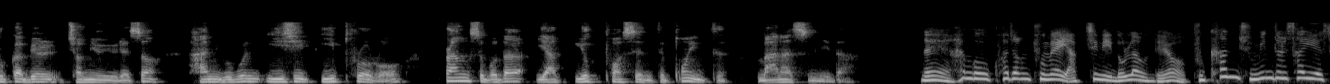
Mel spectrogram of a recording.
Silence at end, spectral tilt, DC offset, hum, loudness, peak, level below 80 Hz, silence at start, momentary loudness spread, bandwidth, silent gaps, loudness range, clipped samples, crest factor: 0 s; -5.5 dB/octave; under 0.1%; none; -26 LUFS; -12 dBFS; -62 dBFS; 0 s; 7 LU; 7.6 kHz; none; 3 LU; under 0.1%; 14 dB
